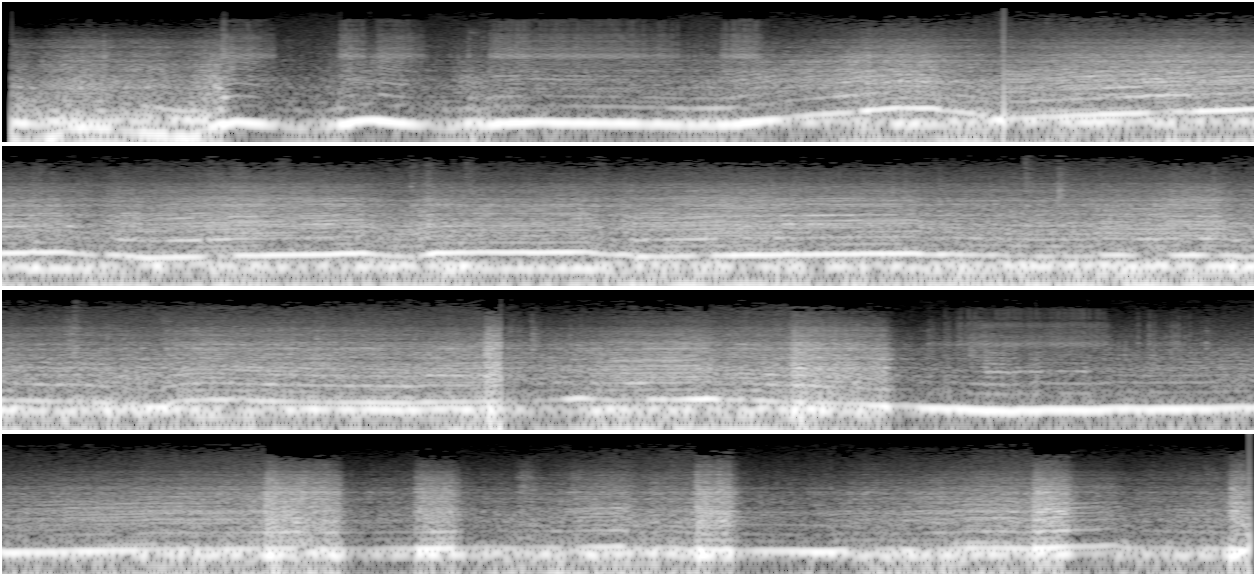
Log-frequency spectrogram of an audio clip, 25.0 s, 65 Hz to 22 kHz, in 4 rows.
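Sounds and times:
race car engine accelerating: 0:00.1 - 0:25.0.

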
